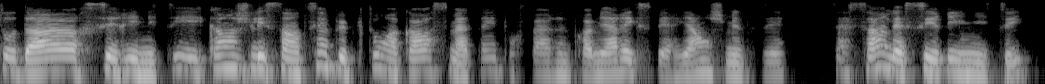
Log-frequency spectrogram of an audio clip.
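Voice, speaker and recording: A woman talks at a moderate pace with a medium pitch. Her loudness swings widely while her pitch varies in an ordinary way. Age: 60s. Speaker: yoga instructor. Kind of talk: guided yoga class. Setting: at home, evening. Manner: animated; lowering her voice, gentle.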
